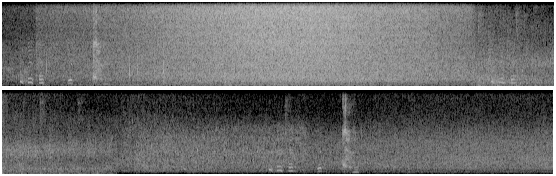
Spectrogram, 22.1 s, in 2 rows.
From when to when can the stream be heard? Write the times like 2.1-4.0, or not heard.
0.0-22.0.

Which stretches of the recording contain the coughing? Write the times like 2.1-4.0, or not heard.
0.3-2.1, 9.8-10.3, 16.4-18.2.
